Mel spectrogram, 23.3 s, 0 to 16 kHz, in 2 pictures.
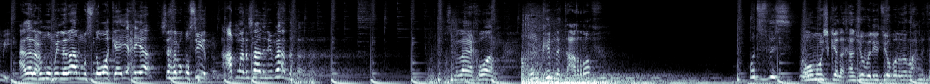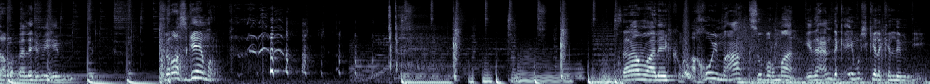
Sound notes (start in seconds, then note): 14.4 laughs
